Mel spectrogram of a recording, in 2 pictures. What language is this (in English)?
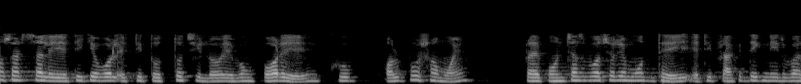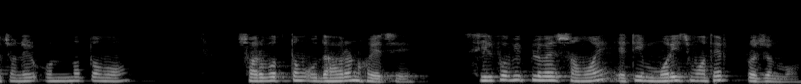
Bangla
